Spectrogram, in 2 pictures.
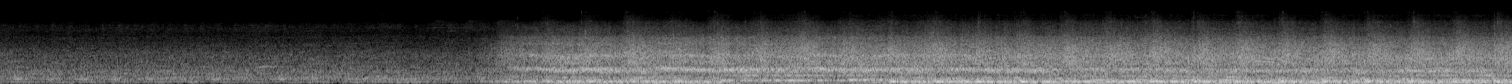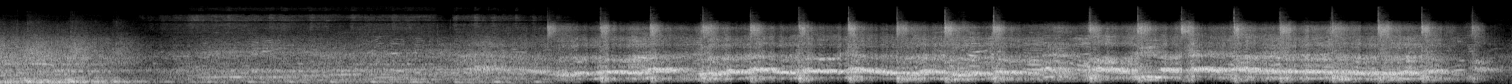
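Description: Music for the first two-thirds, loud with a steady bass after about five seconds. From about two-thirds of the way in, a football stadium crowd is singing and chanting, with sharp rhythmic claps or beats about two to three a second.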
